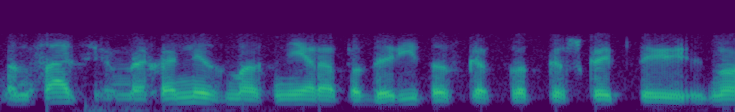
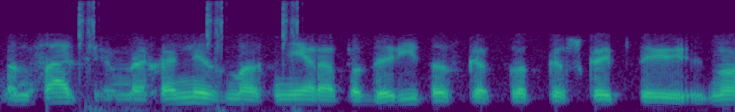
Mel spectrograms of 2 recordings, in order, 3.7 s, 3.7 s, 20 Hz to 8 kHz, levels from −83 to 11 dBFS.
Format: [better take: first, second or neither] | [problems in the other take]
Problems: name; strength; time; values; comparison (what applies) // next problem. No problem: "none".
first | background sound (Crushing); 16 dB below the speech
